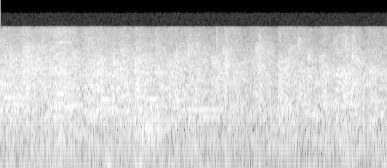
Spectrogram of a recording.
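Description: Steady applause from a crowd, a dense wash of many hands clapping at an even level for a few seconds with no break, no voices standing out above it.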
